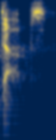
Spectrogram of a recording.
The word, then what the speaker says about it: Doubs: on me because I I was I was looking through a, a lot of Google records of, of how to pronounce. So we're gonna go with Doubs.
